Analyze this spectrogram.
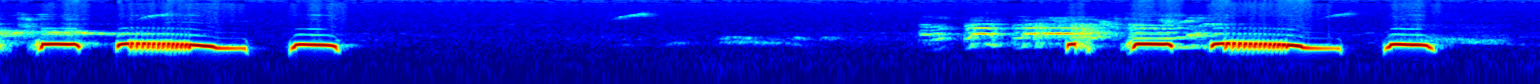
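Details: Spotted dove used as a decoy to lure wild doves, giving its four-part coo twice: a clipped opening note, level coo, long falling coo and closing coo, with faint higher calls from another bird between the phrases.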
